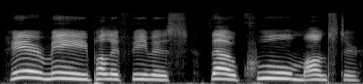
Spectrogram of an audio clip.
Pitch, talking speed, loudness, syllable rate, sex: 245 Hz, 100 wpm, -15 LUFS, 3.1 syllables/s, female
